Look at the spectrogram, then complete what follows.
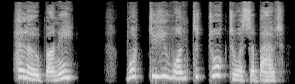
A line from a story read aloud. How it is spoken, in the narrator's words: asked one of the children hesitantly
